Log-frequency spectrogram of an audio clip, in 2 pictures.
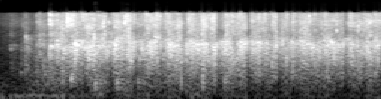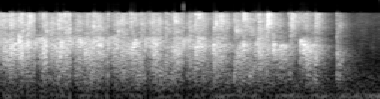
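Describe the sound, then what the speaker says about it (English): Sustained audience applause after a synagogue conversation event, a dense wash of many hands clapping at steady volume for nearly ten seconds before tapering at the end. "let's give them another round of applause"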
